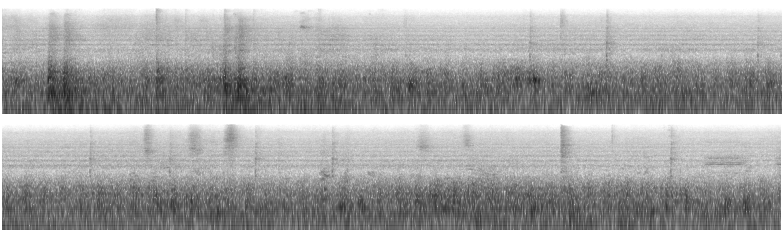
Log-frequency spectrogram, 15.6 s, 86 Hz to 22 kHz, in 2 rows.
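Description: Nishitetsu 2000 series electric train running, heard from behind the driver's cab: a steady rumble of wheels on rail with scattered clicks. Near the end a ringing tone starts, pulsing on and off about twice a second.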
